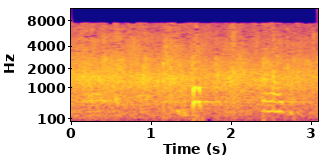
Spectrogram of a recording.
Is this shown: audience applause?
yes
